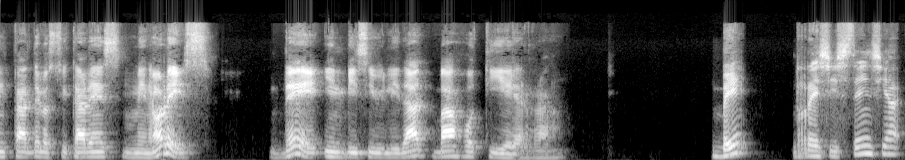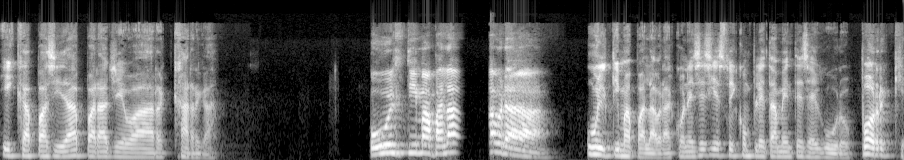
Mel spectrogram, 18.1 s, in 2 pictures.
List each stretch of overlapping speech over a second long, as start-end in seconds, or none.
none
